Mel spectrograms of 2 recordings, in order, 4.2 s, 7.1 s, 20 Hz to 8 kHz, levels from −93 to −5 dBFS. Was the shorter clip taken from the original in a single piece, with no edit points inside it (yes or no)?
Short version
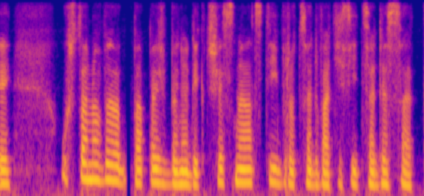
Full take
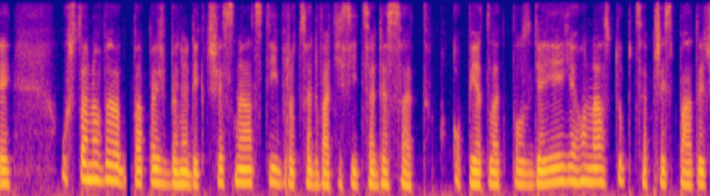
yes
